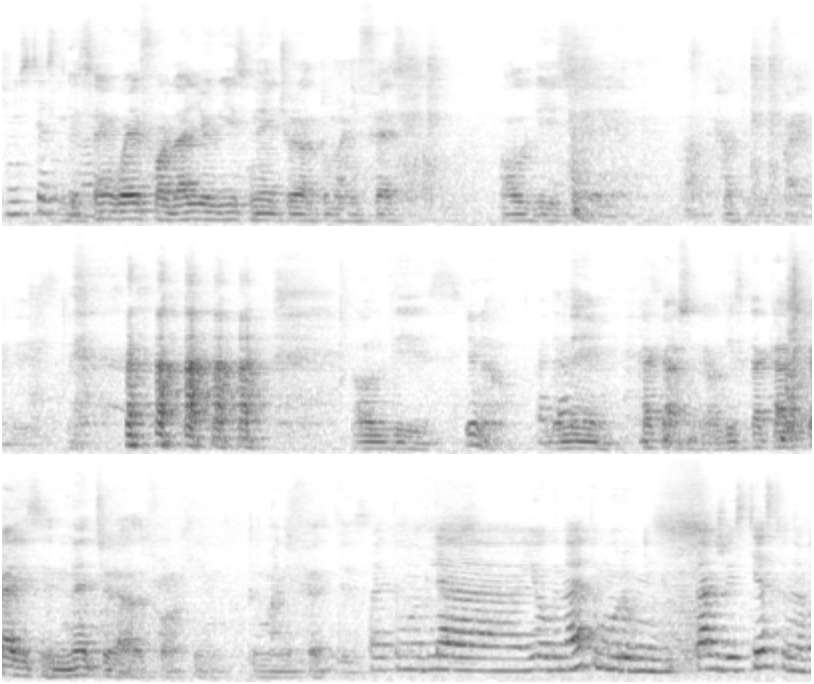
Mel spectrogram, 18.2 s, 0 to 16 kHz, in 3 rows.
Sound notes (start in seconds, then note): 6.6 hahaha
